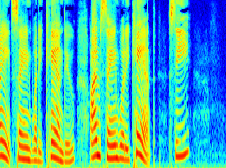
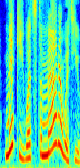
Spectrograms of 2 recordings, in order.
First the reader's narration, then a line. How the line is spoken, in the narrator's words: cried Peaches suddenly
